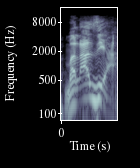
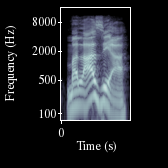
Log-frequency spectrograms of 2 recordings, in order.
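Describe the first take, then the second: First: "Malaysia." said ma-LIE-zi-a; Malaysia said mock. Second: "Malaysia" said ma-LA-zi-a, mangled; mispronounced Malaysia. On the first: Reading the country list, "Malaysia." as ma-LIE-zi-a. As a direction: stretch "Malaysia." into ma-LIE-zia. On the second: Joking about country names, "Malaysia" said ma-LA-zi-a. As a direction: say "Malaysia" wrong as ma-LA-zia. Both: Shown as a demonstration. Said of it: "not Malaysia".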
